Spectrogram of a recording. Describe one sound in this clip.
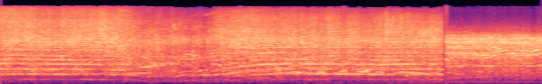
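Tyres squeal as a car drifts.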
